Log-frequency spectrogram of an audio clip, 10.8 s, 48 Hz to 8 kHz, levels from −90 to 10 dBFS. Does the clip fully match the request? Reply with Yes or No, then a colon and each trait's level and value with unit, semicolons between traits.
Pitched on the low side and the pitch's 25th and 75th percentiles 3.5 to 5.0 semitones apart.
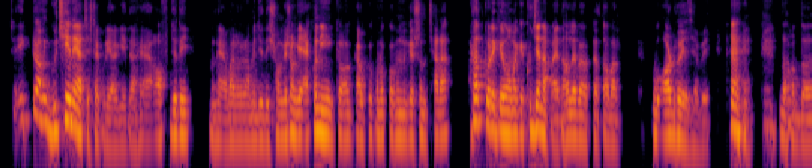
No: low, 130 Hz; average, 2.9 semitones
